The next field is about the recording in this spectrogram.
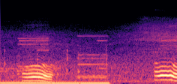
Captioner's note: none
